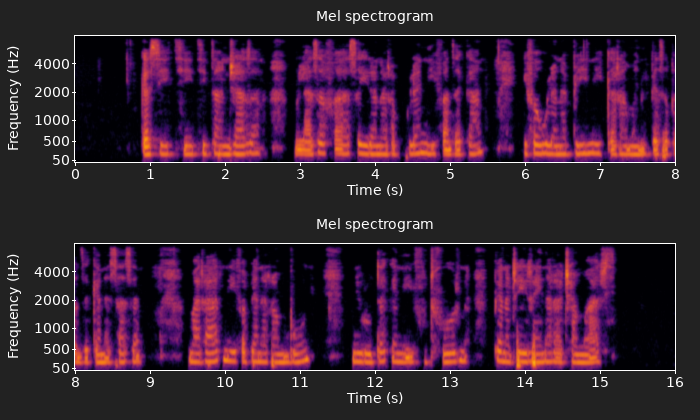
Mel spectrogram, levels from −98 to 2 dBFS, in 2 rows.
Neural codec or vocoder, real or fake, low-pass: none; real; 7.2 kHz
